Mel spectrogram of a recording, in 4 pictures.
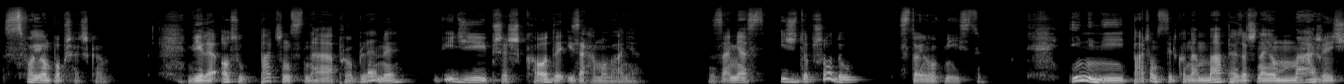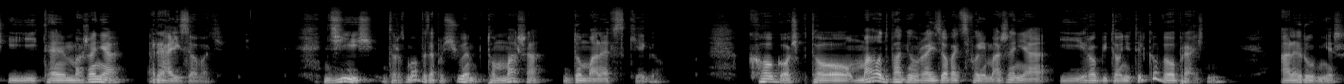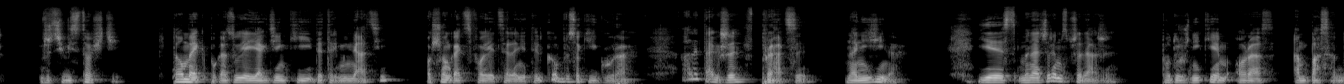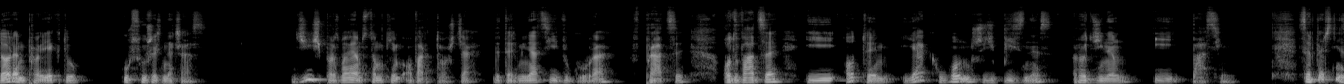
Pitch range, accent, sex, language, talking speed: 90-110 Hz, native, male, Polish, 115 wpm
